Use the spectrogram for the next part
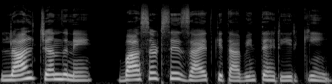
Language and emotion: Urdu, neutral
